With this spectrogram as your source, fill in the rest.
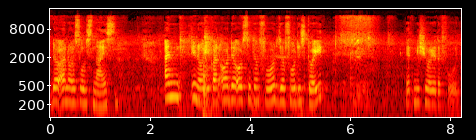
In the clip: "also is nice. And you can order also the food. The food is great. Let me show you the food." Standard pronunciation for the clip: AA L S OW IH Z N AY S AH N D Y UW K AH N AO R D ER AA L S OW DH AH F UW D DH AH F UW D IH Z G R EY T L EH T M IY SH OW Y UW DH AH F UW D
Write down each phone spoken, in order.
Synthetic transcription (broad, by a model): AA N S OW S N AY S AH N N Y UW K AH N AO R D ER AA L S OW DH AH F UW D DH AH F UW D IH S G R EY T L EH T M IY SH OW Y UW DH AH F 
